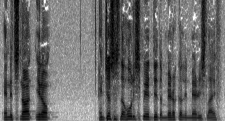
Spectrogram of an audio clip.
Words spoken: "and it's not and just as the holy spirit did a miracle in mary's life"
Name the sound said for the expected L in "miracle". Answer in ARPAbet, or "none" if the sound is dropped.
L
